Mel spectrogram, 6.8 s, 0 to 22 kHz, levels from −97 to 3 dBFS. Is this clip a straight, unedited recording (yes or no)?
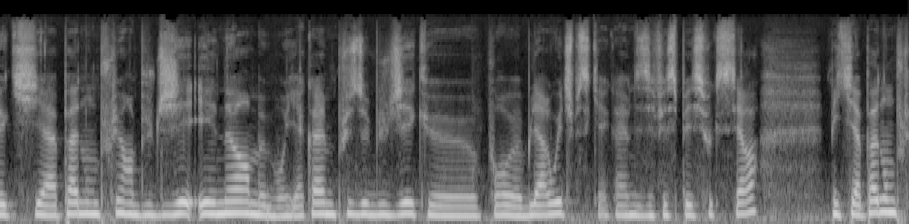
yes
